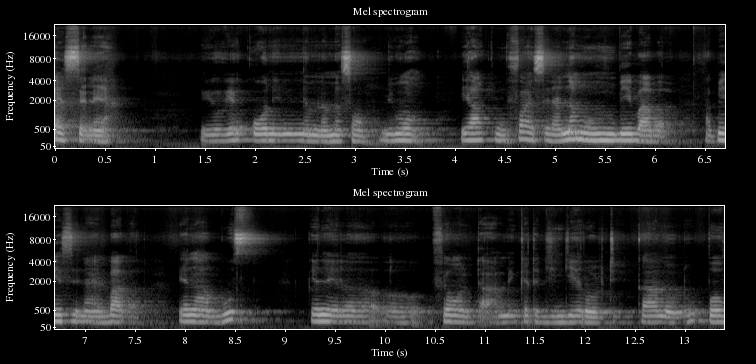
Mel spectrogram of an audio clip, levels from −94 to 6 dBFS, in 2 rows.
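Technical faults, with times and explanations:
Nothing stood out as a technical problem on listening to this speech recording.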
